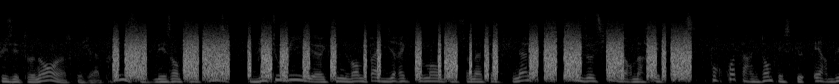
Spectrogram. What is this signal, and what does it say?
Bursts of noise, with speech in French. There is no code.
